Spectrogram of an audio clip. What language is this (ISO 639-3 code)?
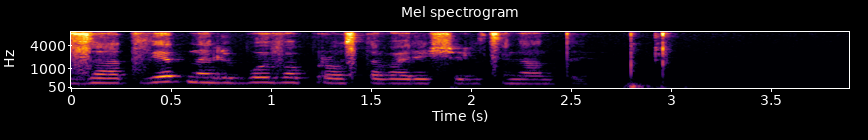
rus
